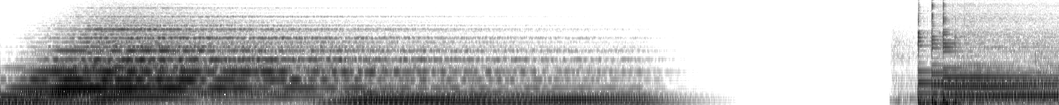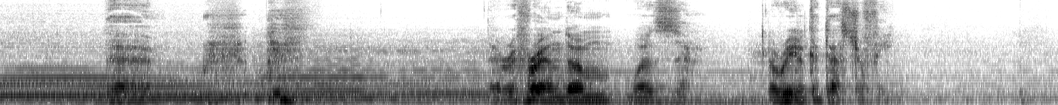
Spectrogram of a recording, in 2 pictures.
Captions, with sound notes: (deep rumbling ethereal music) (soft tense music) - (clears throat) The referendum was a real catastrophe.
